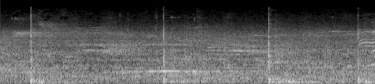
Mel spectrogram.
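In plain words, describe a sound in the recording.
A basketball thuds on a hardwood floor in a large echoing gym.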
